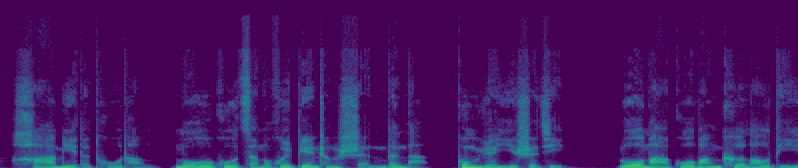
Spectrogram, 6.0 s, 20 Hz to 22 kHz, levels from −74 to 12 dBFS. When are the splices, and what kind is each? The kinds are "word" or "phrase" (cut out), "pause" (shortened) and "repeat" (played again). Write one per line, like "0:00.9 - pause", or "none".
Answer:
0:01.2 - pause
0:03.3 - pause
